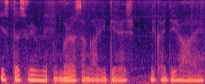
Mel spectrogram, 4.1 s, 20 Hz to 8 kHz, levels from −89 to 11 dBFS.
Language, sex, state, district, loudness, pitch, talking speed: Hindi, female, Arunachal Pradesh, Papum Pare, -15 LUFS, 165 Hz, 175 wpm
